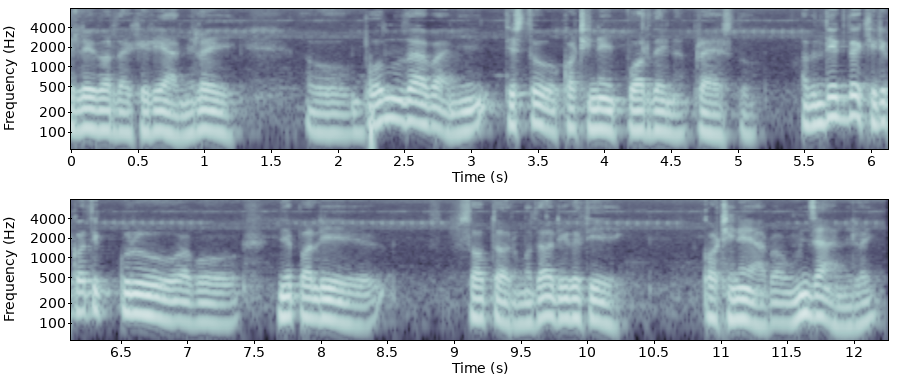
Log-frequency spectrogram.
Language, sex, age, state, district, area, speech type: Nepali, male, 45-60, West Bengal, Kalimpong, rural, spontaneous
